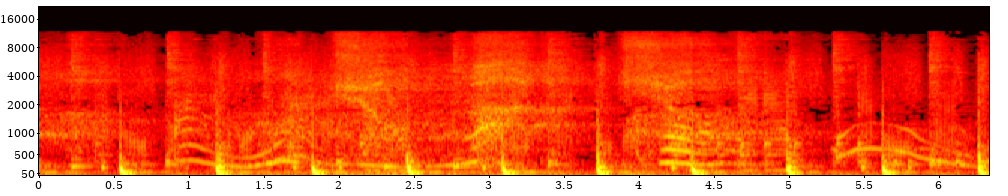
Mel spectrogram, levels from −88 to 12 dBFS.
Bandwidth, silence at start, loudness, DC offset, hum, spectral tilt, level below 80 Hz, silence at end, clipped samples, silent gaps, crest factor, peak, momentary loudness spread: 12.5 kHz; 0 s; -18 LUFS; under 0.1%; none; -4.5 dB/octave; -24 dBFS; 0 s; under 0.1%; none; 18 dB; 0 dBFS; 9 LU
